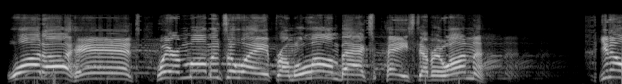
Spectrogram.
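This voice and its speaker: Cheesy smug video game sports announcer dude, high bright voice, really swoopy. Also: male voice, exaggerated voice. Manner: hammy, showy, smug. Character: vain, goofy, bombastic male game-show arena commentator. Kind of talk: bombastic arena commentary.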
